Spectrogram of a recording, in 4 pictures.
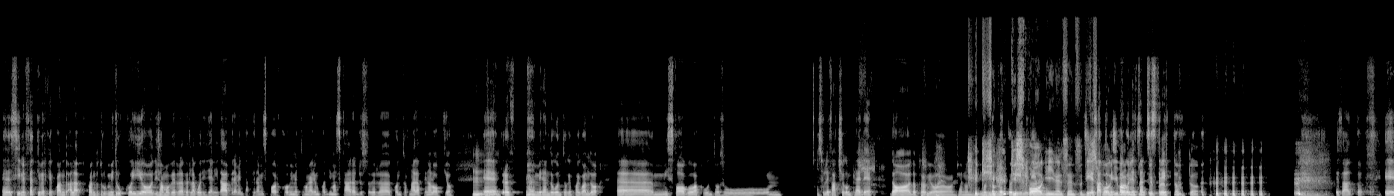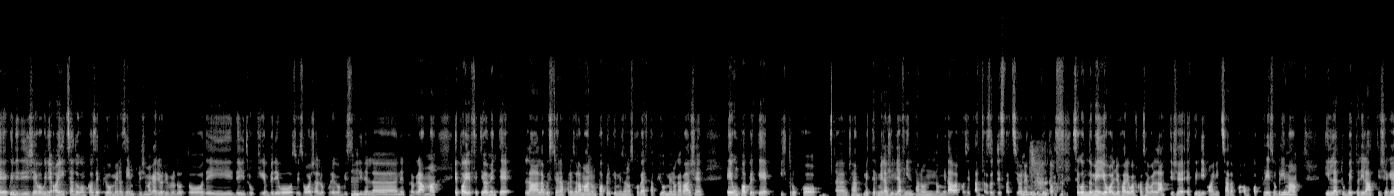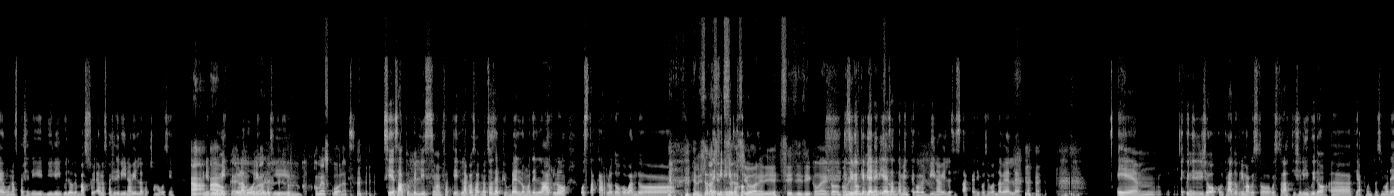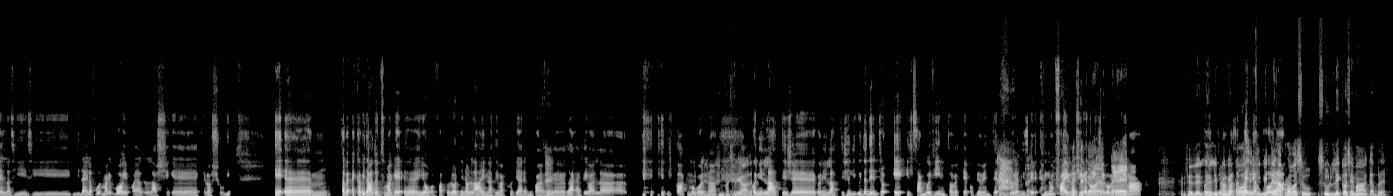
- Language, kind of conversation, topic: Italian, podcast, Hai una storia buffa legata a un tuo hobby?
- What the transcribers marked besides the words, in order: cough; drawn out: "su"; other background noise; tongue click; laughing while speaking: "che ti"; "proprio" said as "propio"; "cioè" said as "ceh"; chuckle; laugh; teeth sucking; tapping; "cioè" said as "ceh"; laughing while speaking: "Già"; chuckle; laughing while speaking: "come"; chuckle; chuckle; drawn out: "quando"; laughing while speaking: "di sì"; laughing while speaking: "finito"; chuckle; tongue click; drawn out: "si"; unintelligible speech; chuckle; laughing while speaking: "il ma"; chuckle; "gioia" said as "goia"; stressed: "eh"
